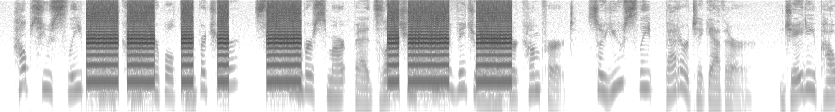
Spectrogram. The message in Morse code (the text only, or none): MEET AT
